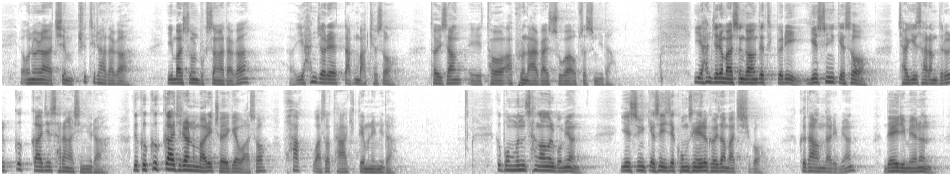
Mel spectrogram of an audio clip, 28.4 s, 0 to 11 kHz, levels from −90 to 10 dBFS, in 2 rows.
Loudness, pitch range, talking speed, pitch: -26 LUFS, 115-150 Hz, 295 characters per minute, 130 Hz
